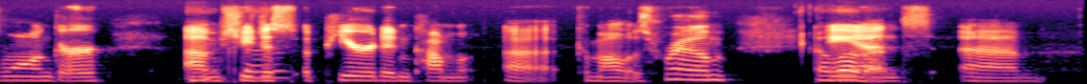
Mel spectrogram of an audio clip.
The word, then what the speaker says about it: Kamala: she just appeared in kamala's room and um it's all watching the show it's pronounced kamala i know we our vice president kamala harris it's different but in the show it's kamala and um and so she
